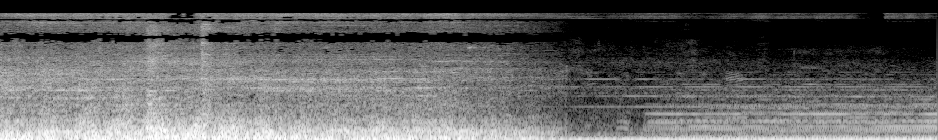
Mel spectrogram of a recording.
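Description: Double-stack intermodal freight train rolling past close by, its wheels and cars making a loud, continuous rumble. About four seconds in, this gives way to a distant approaching train with a steady multi-note locomotive horn held through the rest.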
